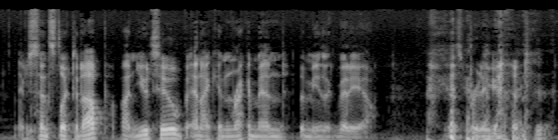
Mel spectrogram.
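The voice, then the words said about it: American accent that stands out. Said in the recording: “my accent stands out here. They go, where are you from? And I say, Albuquerque.”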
